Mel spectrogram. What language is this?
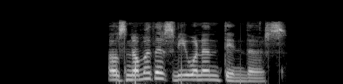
Catalan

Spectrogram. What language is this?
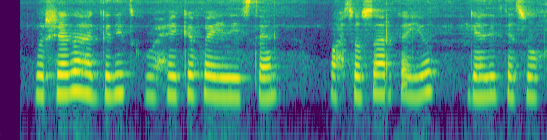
Somali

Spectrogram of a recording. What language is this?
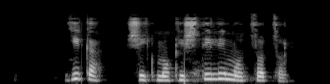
Central Puebla Nahuatl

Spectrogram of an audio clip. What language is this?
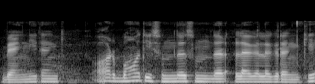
Hindi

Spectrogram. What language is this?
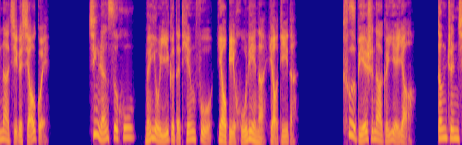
Chinese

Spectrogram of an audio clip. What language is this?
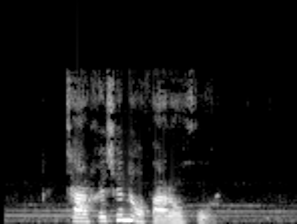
Persian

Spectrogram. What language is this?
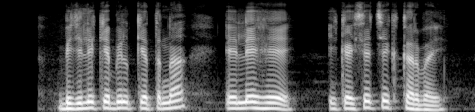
Magahi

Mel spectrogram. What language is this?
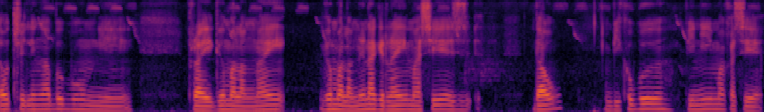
Bodo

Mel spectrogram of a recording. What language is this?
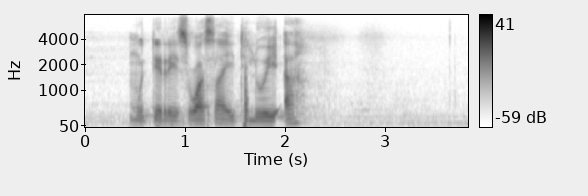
Tsonga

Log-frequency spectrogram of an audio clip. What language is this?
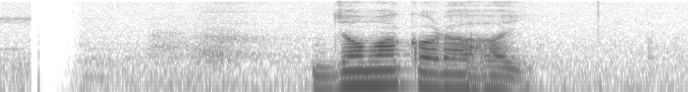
Bangla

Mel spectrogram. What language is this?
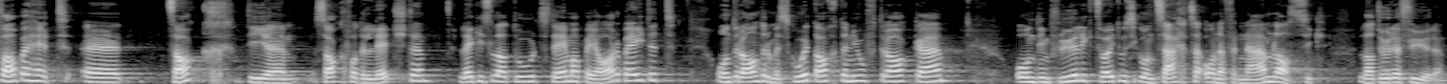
Swiss German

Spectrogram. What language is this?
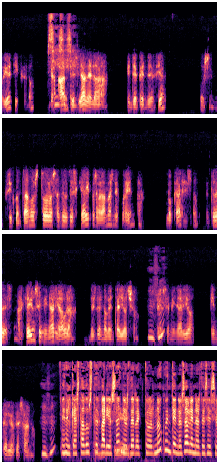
Spanish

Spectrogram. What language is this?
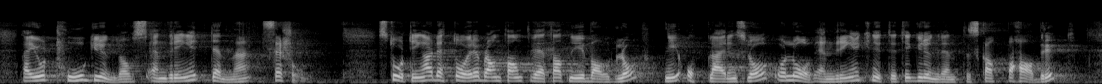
Norwegian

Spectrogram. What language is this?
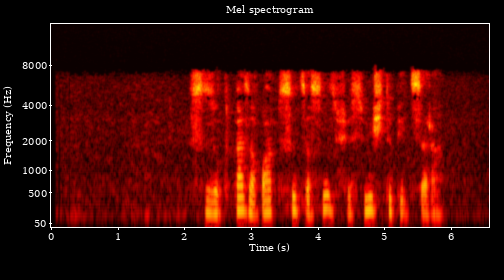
Abkhazian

